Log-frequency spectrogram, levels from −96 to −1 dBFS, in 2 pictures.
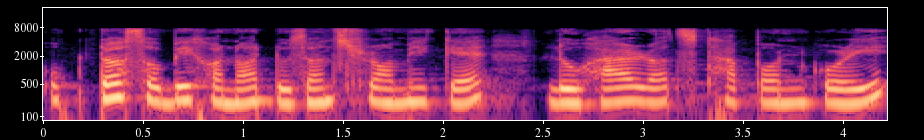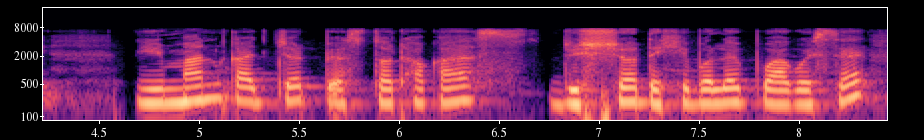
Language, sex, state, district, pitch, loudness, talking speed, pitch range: Assamese, female, Assam, Kamrup Metropolitan, 205 Hz, -19 LUFS, 120 wpm, 195-220 Hz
